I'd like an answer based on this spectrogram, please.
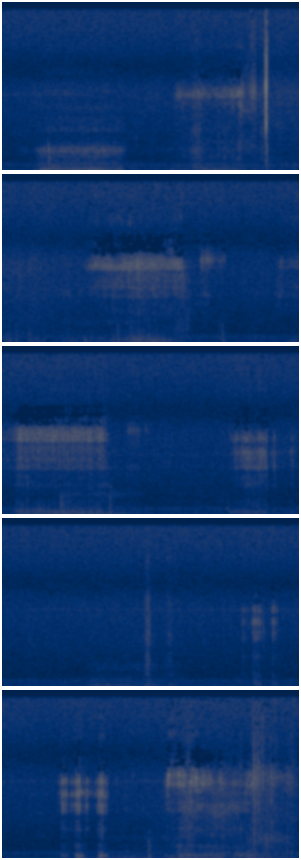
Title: snoring conte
